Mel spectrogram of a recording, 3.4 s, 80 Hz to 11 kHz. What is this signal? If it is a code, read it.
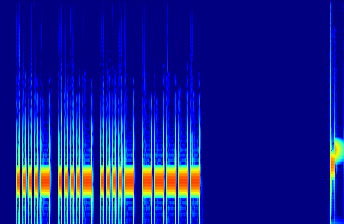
Morse code, heard as a keyed tone, about 38 wpm, 700 Hz. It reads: 4440
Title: Numbers - 4-Digit 40wpm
